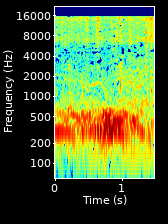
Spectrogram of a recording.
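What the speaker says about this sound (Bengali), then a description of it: "এই যে দেখতে পাচ্ছেন আপনারা মাদি কবুতর গুলোকে" Female Giribaj pigeons in a loft give soft, low, rolling coos, one drawn-out call swelling and fading at close range over faint background hiss.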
